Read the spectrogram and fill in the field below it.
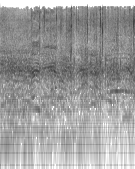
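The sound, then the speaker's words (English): Scattered applause from part of an audience during a sermon, uneven claps steady for a few seconds with murmuring crowd voices mixed in, moderately loud. “See, everybody didn't clap on that.”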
